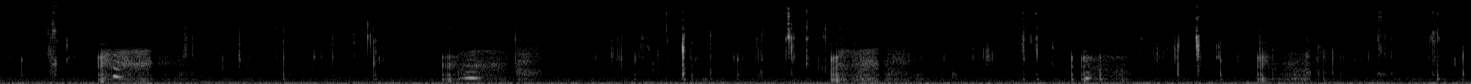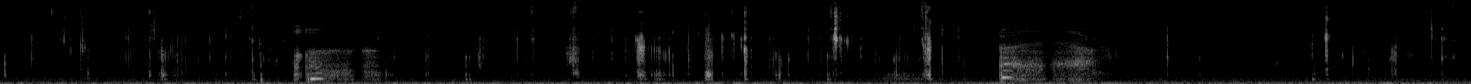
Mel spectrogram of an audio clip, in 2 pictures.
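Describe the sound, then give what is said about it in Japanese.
Hard candy is crunched and chewed in a steady series of crisp, crackling bites, with sharp clicks and wet mouth sounds between them. No one speaks. “ほら、まだ雨残ってますよ。もう一回。”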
